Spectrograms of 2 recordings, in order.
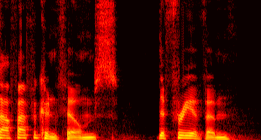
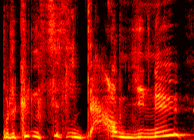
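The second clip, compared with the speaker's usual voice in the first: put-on South African accent; 8 semitones higher than usual. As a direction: play the creepy sleeper agent in a South African accent. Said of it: "That's perfect South African".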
